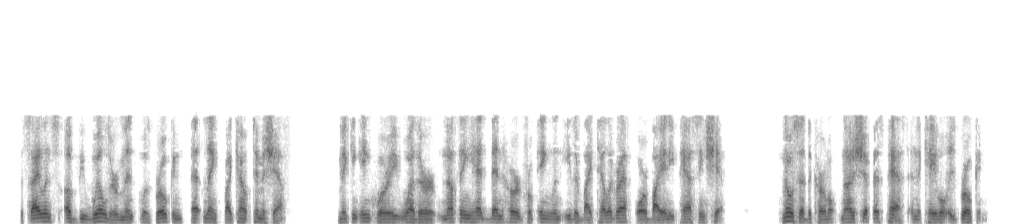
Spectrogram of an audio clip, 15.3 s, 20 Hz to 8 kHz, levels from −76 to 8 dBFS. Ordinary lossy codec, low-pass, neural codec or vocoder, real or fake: AAC, 16 kbps; 7.2 kHz; codec, 16 kHz in and 24 kHz out, 0.9 kbps, LongCat-Audio-Codec, four codebook decoder; fake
